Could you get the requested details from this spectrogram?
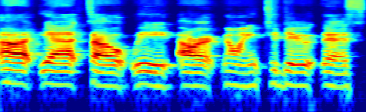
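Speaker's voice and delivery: flat, robotic monotone like a robot. Describing how Doug talks like a robot, Doug robot voice. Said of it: "Doug talks like a robot. He's like".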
